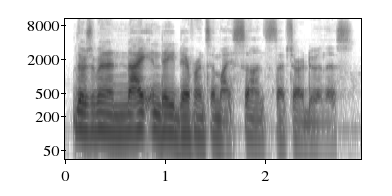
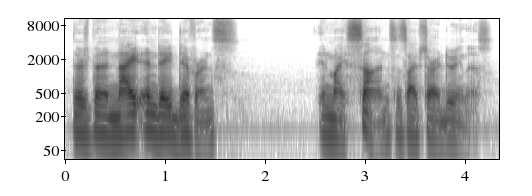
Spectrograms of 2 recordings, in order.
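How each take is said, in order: First: It is said at a normal conversational pace. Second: It is said more slowly and clearly.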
